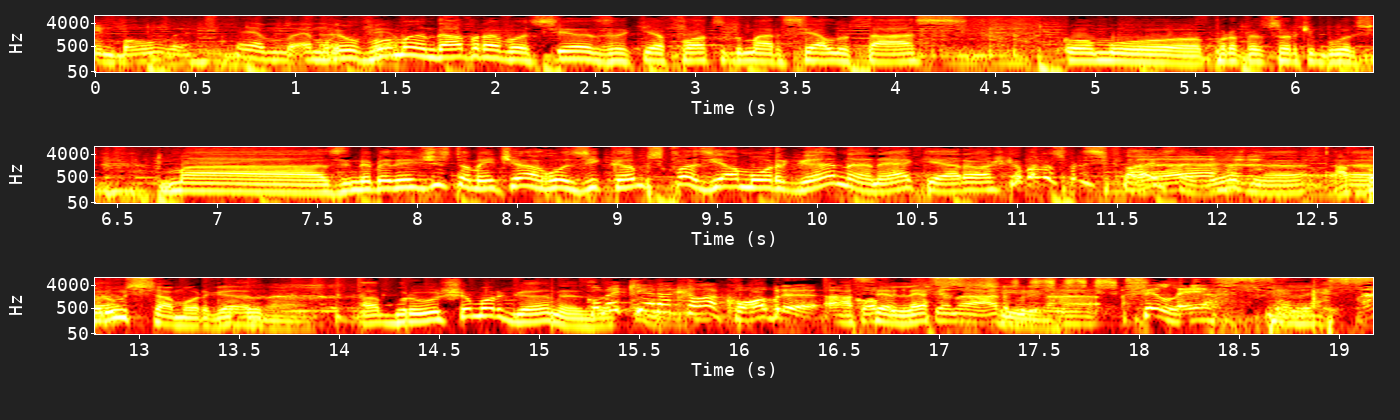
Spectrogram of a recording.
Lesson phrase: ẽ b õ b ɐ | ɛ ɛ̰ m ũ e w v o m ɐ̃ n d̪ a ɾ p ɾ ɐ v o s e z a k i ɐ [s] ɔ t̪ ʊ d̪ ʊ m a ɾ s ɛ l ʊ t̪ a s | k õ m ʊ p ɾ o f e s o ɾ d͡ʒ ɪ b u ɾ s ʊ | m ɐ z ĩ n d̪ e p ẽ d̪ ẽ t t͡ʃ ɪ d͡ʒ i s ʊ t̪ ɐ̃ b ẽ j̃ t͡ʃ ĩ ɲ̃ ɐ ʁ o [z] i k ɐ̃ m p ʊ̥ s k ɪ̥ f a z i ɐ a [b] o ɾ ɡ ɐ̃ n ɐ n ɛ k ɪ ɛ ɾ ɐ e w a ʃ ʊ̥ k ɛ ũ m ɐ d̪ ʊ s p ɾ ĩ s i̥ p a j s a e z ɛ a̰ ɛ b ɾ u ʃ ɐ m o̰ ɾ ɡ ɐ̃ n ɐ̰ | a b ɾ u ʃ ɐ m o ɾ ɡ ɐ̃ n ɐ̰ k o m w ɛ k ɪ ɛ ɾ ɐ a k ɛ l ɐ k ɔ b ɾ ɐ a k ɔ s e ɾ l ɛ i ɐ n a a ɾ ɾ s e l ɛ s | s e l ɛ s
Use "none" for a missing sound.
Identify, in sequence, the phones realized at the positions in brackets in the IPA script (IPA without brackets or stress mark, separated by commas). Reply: f, z, m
